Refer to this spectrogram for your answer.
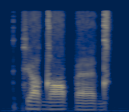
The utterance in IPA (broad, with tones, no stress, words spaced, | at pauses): kʲɑ˧dɑ˧ pæ˧d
